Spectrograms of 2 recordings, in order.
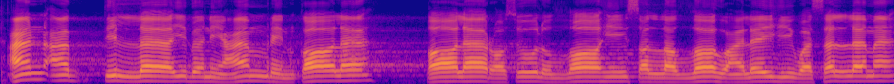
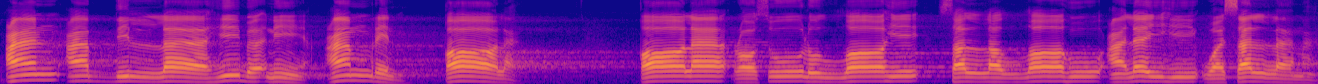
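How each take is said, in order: First: It is recited at a noticeably faster pace. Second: It is recited at a slower, careful pace.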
